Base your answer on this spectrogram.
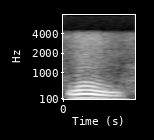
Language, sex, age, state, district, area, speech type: Maithili, male, 45-60, Bihar, Supaul, rural, conversation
